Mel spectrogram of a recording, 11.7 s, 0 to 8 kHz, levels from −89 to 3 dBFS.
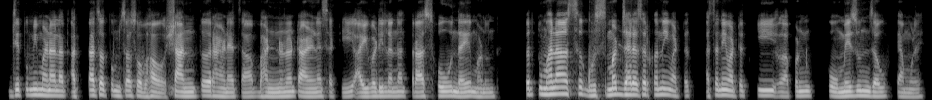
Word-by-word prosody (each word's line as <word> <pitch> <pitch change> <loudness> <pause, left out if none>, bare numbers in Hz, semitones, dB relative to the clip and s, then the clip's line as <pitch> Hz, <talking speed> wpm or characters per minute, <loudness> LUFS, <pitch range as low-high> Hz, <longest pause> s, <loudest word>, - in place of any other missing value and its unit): जे 160 - +1
तुम्ही 165 +1 +1
म्हणालात 150 -3 +3
आत्ताचा 140 +7 0
तुमचा 145 -1 -1
स्वभाव 125 -4 0
शांत 130 0 +2
राहण्याचा, 120 -3 0
भांडणं 125 +2 0
टाळण्यासाठी 125 0 -2
आई-वडिलांना 130 +2 0
त्रास 125 0 0
होऊ 135 0 +2
नये 130 0 +2
म्हणून, 120 -1 -3 0.4
तर 180 - 0
तुम्हाला 185 +1 +6
असं 195 -2 0
घुसमट 150 +4 +2
झाल्यासारखं 175 0 +2
नाही 175 -1 +2
वाटत? 140 -1 -5 0.2
असं 165 - -4
नाही 160 - +3
वाटत 145 -1 -1 0.2
की 150 -1 +1 0.2
आपण 140 +3 -2 0.2
कोमेजून 135 +2 +2
जाऊ 130 -1 -1
त्यामुळे? 115 -2 -6
135 Hz, 155 wpm, -25 LUFS, 125-150 Hz, 0.4 s, तुम्हाला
